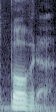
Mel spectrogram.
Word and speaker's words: Boveda: I Is that how you pronounce it? yeah that's very And good. it's Boveda.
